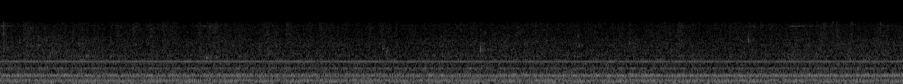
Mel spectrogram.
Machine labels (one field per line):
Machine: pump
